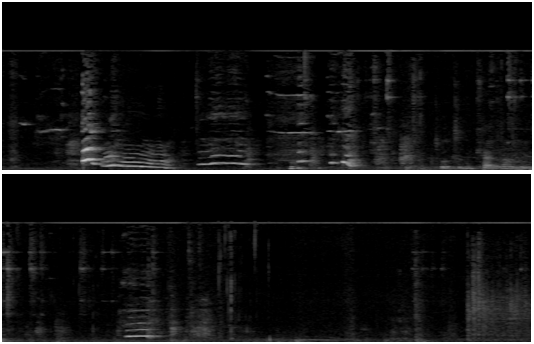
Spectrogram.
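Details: Pet husky 'talking' to a cat indoors: a string of wavering, yodelling howl-whines that swoop up and down, in short bursts separated by pauses, with softer grumbles and a person's voice in between.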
